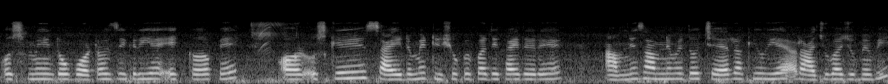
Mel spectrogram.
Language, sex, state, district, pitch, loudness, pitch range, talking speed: Hindi, female, Maharashtra, Gondia, 245 Hz, -18 LUFS, 235-255 Hz, 215 wpm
